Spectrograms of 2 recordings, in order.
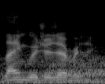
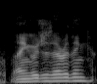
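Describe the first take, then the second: First: Said in the usual way. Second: "Language is everything?" pitched up as a question; questioning echo. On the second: Acted. Host mock-questioning his own thesis, "everything" raised in doubt. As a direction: lift "everything" high, as if doubting it.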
